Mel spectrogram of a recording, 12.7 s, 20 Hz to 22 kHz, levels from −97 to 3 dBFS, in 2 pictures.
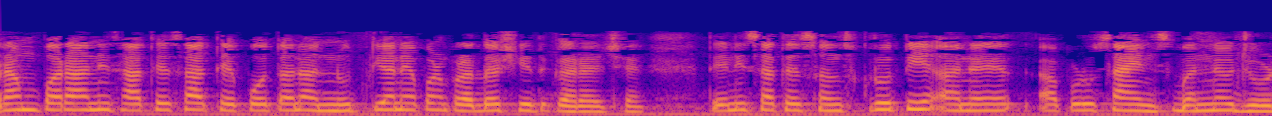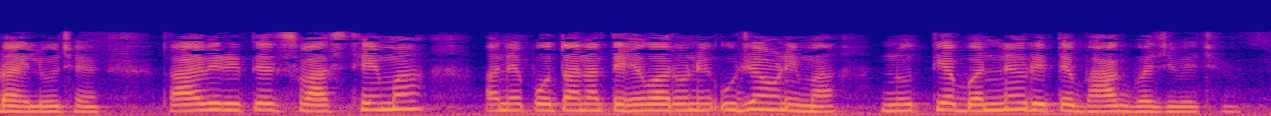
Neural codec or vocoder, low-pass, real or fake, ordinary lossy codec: none; 7.2 kHz; real; MP3, 32 kbps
